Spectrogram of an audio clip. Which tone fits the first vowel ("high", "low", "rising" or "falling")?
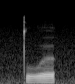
low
